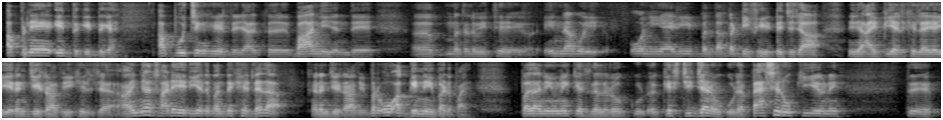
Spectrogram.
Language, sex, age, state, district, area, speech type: Dogri, male, 18-30, Jammu and Kashmir, Reasi, rural, spontaneous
